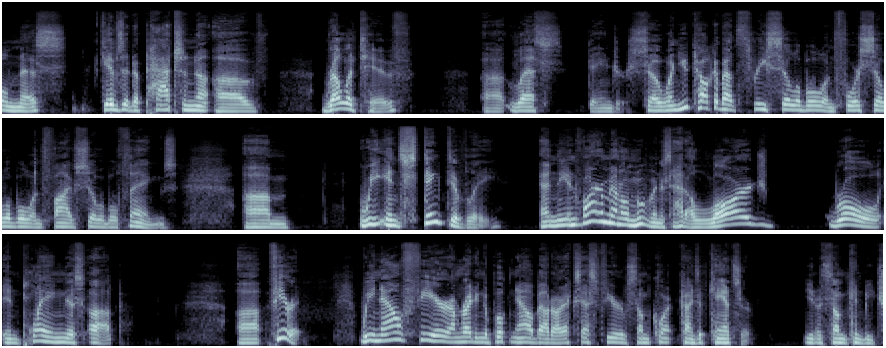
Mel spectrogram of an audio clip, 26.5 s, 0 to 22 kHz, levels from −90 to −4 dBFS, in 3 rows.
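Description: From 23.39 to 24.11 s, just after "book now about our", a galloping dit-dit-dit of short 217 Hz buzzes sits roughly 25 dB under the speech. These are GSM signalling bursts: a nearby 2G phone's radio pulses, rectified by the audio circuit.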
